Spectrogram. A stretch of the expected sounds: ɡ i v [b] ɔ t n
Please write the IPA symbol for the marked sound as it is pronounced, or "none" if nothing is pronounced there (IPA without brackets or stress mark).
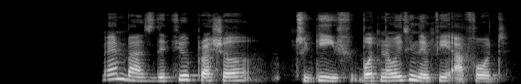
b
